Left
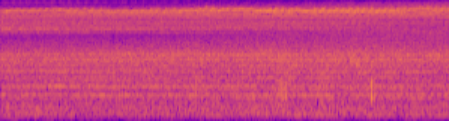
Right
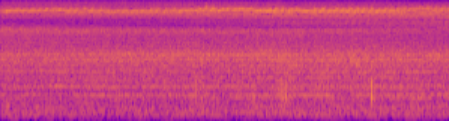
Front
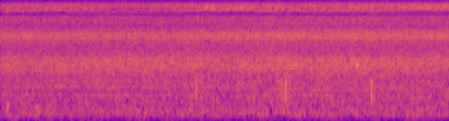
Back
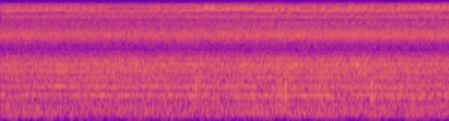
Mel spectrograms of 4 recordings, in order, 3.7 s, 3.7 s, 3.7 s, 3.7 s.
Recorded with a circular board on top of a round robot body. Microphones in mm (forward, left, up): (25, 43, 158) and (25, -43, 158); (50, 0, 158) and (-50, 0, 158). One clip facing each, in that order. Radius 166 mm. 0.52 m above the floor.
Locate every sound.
0.0 s a drone: 155° left; by 3.8 s straight behind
